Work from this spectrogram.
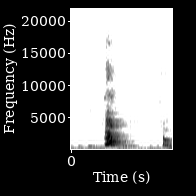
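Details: A single sharp bark from an angry Shih Tzu, then a softer second bark, with a person speaking in Kannada before and after and low room noise underneath.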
